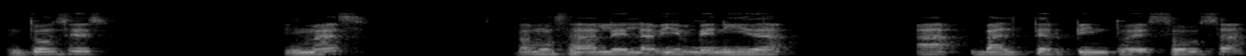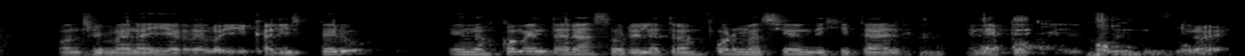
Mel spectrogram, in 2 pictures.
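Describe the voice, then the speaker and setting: A man hosts an online panel and introduces the speakers in formal, orderly order. His voice sits a little high and has a gravelly fry. He speaks over a video call. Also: moderate pace. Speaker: webinar moderator. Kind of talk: moderating an online event.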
